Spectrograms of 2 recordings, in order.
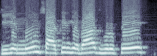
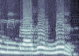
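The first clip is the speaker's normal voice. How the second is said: ordinary talk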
